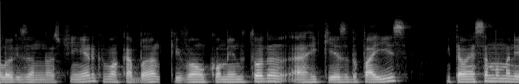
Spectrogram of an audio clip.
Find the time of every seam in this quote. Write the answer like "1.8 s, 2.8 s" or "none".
1.6 s

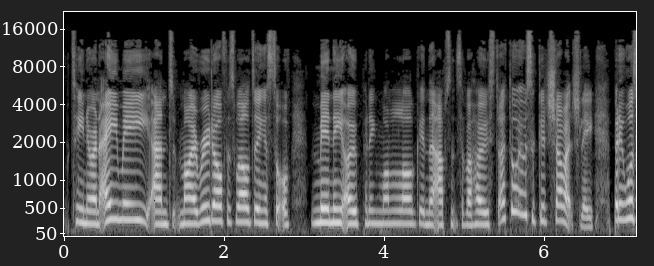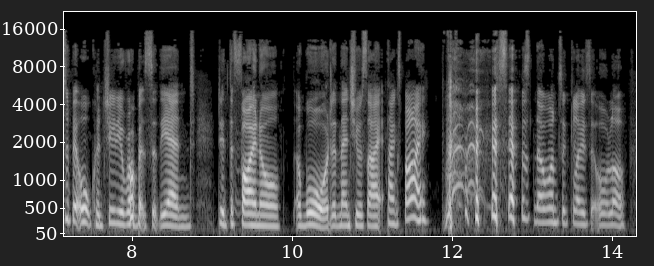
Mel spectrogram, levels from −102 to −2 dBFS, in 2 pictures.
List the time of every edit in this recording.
11.2 s

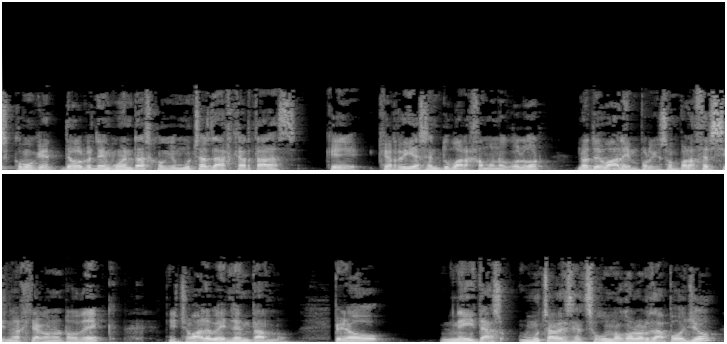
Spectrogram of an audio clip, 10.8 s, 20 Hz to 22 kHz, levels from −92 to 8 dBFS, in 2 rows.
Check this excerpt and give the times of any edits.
6.6 s, 7.8 s

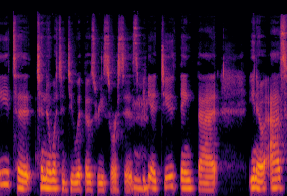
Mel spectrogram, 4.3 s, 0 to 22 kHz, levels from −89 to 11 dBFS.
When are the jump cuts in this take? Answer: 2.2 s

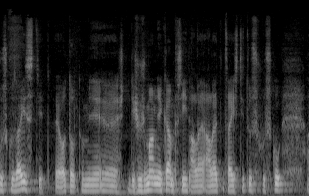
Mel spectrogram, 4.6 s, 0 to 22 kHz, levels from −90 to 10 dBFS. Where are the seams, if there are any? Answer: 1.1 s, 2.8 s

